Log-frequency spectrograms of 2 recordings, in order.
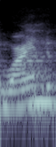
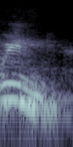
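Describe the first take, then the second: First: The vowel is a long 'eye' sound. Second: The vowel is a short 'i' sound. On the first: The speaker calls it wrong. "উইন্ডকে ওয়াইন্ড বলতেছো" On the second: The speaker calls it right. "উচ্চারণগুলো একটু খেয়াল করো।"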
